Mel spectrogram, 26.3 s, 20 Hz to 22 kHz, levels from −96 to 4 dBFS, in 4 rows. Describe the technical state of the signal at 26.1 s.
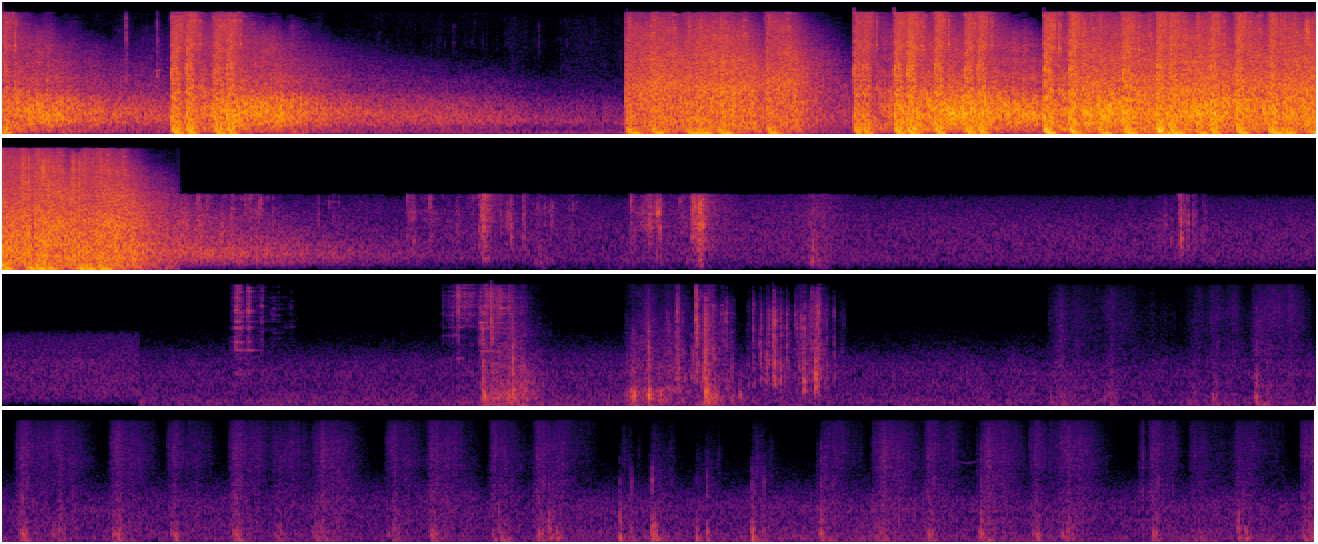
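At 26.1 s the signal is intact, with no audible dropout, distortion, noise burst or other fault at that point.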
